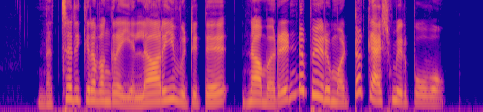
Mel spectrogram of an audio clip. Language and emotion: Tamil, happy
